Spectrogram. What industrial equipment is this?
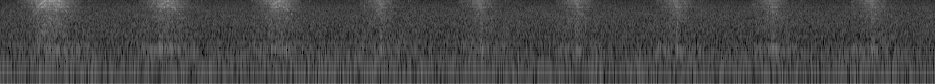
slide rail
